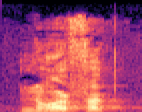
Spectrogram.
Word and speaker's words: Norfolk: were raised in Norfolk Norfolk I could never say it right I know it's spelled Norfolk but everybody says Norfolk if if you're from down there so right right but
